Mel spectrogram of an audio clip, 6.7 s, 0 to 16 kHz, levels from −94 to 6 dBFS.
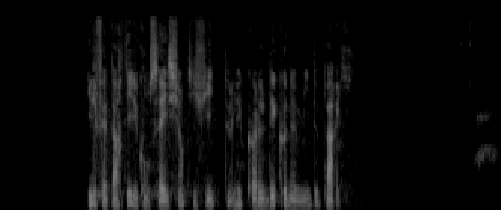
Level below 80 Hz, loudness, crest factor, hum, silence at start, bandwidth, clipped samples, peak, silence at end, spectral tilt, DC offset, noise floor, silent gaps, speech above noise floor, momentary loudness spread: -90 dBFS; -52 LUFS; 26 dB; none; 1.15 s; 11.5 kHz; under 0.1%; -30 dBFS; 0.15 s; -3.5 dB/octave; under 0.1%; under -90 dBFS; 5.41-5.49 s, 5.55-5.59 s, 6.02-6.06 s; over 37 dB; 13 LU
